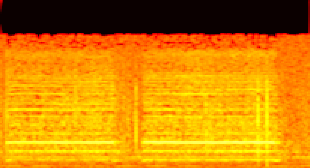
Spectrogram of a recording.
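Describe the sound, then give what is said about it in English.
A door buzzer is pressed twice, giving two long, steady electric buzzes, the first about a second and a half and the second slightly longer, with a short gap between them and no voices. “I'm going to try the buzzer.”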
